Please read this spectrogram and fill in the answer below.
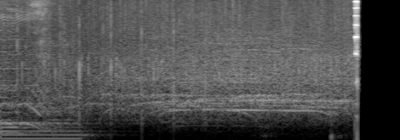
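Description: A pop band's last held chord dies away within the first second, and studio audience applause follows. Near the end a sharp click is heard and the sound cuts off abruptly.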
